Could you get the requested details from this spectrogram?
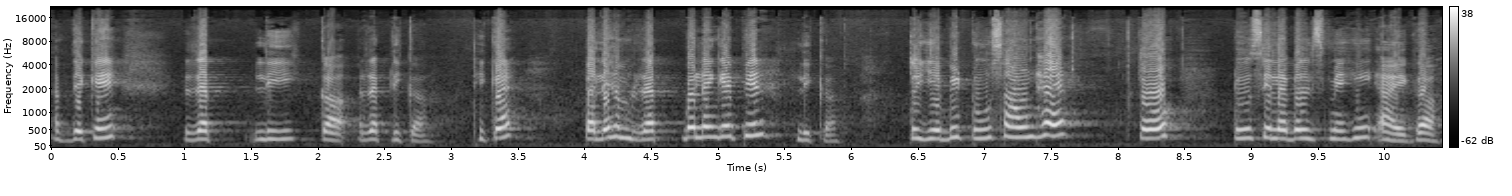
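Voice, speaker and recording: A woman teaching a recorded lesson, her voice slightly high and mellow. She explains patiently and step by step, stopping often to check that the class is following. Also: unhurried. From Pakistan.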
